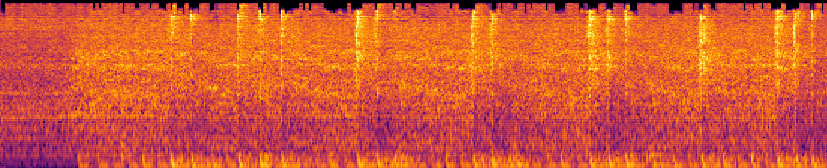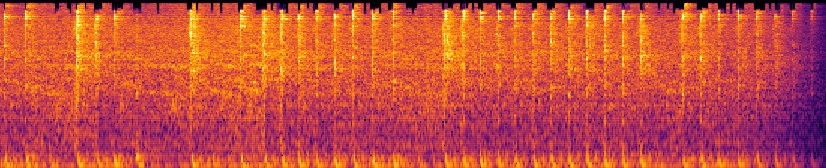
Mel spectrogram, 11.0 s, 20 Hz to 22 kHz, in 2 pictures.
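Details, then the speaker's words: 1968 Honda CL175 with supercharged EFI on E85: lumpy, uneven beat with a deep exhaust thump, firing on one cylinder; right-side exhaust stone cold and plug dry with good spark. "All right, so we were able to get it to fire on one cylinder, which I guess is something, but the right-hand cylinder exhaust is stone cold, so we're not getting anything on the right-hand side."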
